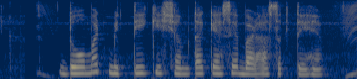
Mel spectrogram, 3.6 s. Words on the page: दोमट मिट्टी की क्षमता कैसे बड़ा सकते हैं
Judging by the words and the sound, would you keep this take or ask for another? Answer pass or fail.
pass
